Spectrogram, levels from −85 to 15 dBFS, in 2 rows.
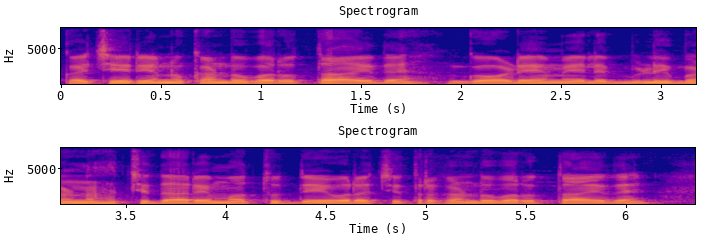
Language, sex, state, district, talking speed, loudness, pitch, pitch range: Kannada, male, Karnataka, Bidar, 140 wpm, -15 LUFS, 140 Hz, 135-145 Hz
